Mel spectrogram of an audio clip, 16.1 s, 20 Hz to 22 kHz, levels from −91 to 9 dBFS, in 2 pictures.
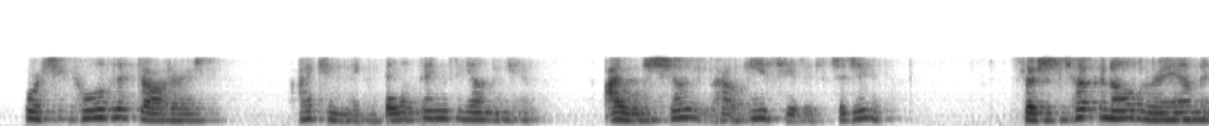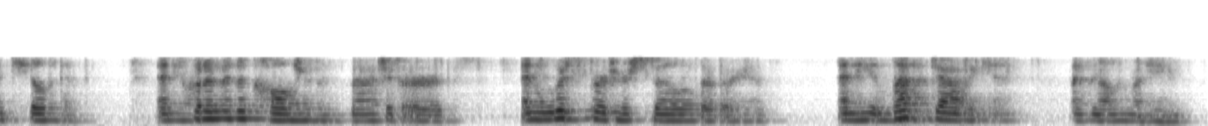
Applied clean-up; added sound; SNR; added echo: neural mask model DeepFilterNet 3.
